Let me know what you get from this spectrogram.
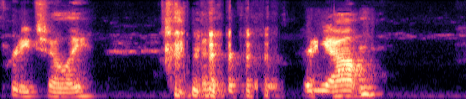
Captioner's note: laughing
